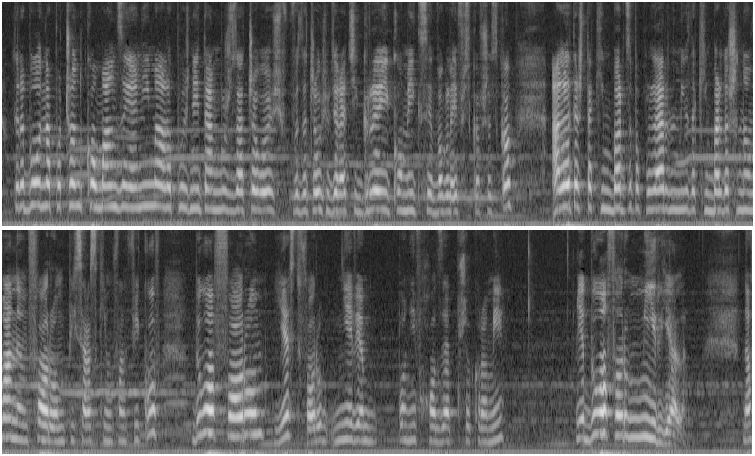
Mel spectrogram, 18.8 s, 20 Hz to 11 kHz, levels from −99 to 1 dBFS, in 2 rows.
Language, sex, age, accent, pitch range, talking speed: Polish, female, 20-39, native, 230-285 Hz, 165 wpm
